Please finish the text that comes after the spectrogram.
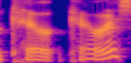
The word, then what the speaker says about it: Carys: I've only heard it spelled Carys. Yeah, with a Y. Caris. See, Rhys with a Y, Caris with a Y.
